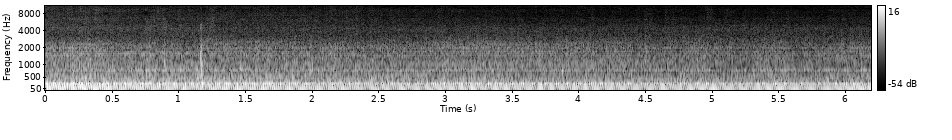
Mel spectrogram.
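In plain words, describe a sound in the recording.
Crawler tracks clank and crunch over snow.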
